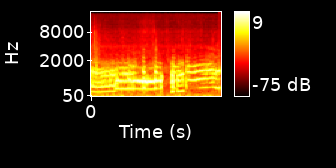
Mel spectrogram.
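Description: Hens clucking as they eat on an Irish homestead in winter, a steady run of close, contented warbling calls with a brief pause near the end.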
